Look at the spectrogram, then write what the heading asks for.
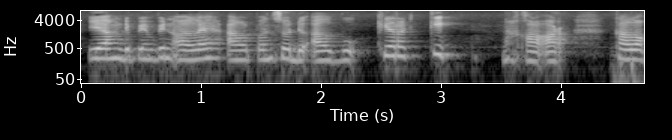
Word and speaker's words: Albuquerque: dipimpin oleh alfonso de albuquerque kick nah kalau orang kalau kalian waktu smp atau mts pasti bilang alfonso itu bukan the above all bukir kick ya kan pasti alfonso de albuquerque ya kan hayo ngaku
